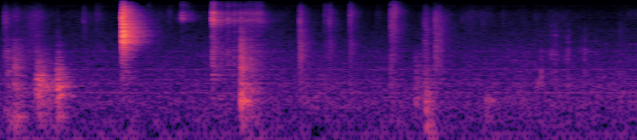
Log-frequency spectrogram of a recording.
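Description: Small clicks, taps and brief rustles of a plastic syringe and a glass medication vial being handled on a counter while a dose is drawn up. The loudest is a sharp click about a second in, followed by fainter ticks.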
